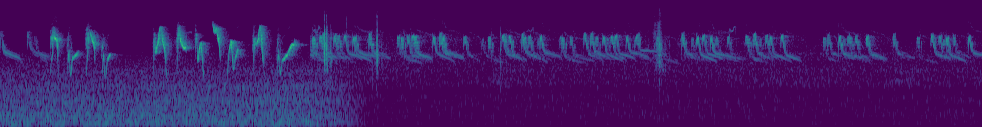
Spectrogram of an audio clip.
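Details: Large early-autumn flock of bearded tits at Newport Wetlands, many birds calling at once: dense overlapping metallic pings and chirps, loud and busy at first, then continuing more evenly after background rumble stops.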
